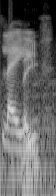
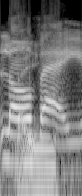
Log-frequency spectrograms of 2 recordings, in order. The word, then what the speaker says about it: Lave: So as far as I know, it's just lave instead of larvae.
